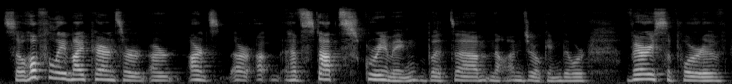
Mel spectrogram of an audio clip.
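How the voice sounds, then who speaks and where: A woman from Israel with a faint accent speaks to a gathered group in a relaxed lecture. Her voice is bright and clear, and she talks in a chatty way, often pausing on fillers and restarting her sentences. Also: mid-range voice. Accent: light Israeli. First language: Hebrew. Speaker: synagogue musician giving a talk.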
